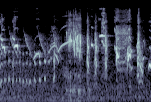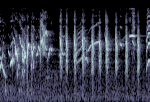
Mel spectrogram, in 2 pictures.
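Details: Oriental magpie-robin (kacer) in full 'gacor full isian' singing, a varied song packed with mimicked fill-in phrases: high whistles, rapid sharp chips and buzzy bursts in quick, uneven succession.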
